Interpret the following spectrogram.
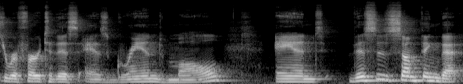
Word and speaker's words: grand mal: People used to say grandma seizures as if it's a seizure that a grandma has.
